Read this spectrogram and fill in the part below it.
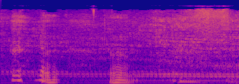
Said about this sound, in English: I don't know if how loud the airplane sounds to the audience, but to us it's very loud.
